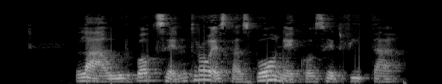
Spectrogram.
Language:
Esperanto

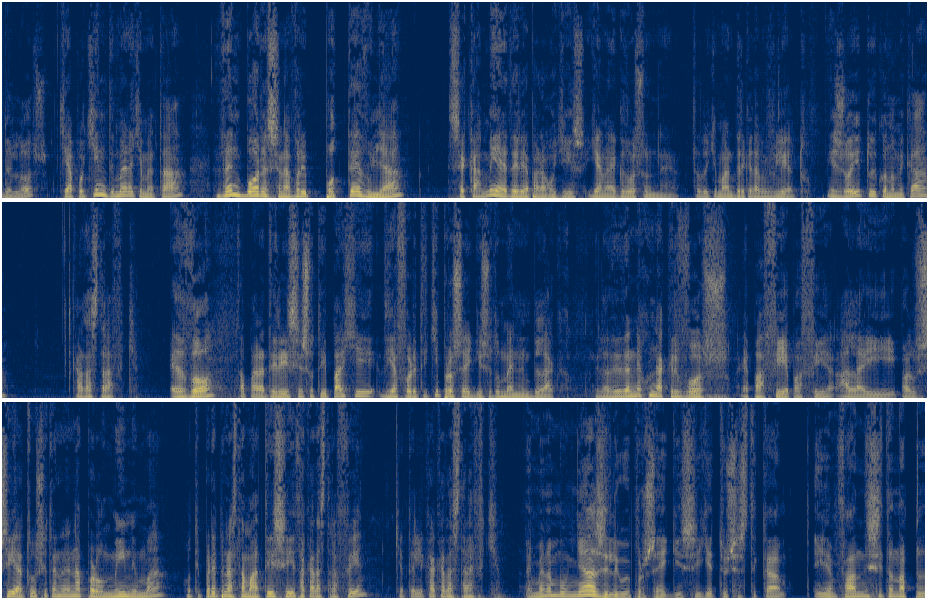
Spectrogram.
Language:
Greek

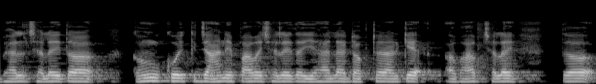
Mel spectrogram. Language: Maithili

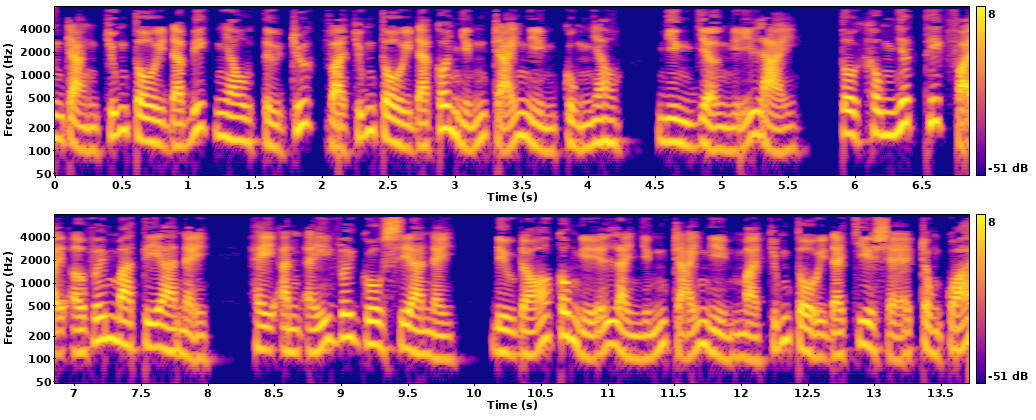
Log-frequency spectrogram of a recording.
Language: Vietnamese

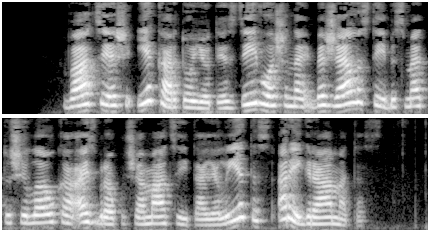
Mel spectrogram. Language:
Latvian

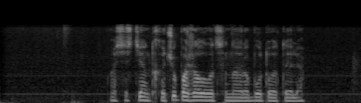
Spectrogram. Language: Russian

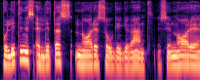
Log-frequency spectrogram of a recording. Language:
Lithuanian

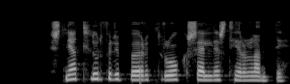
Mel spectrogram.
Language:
Icelandic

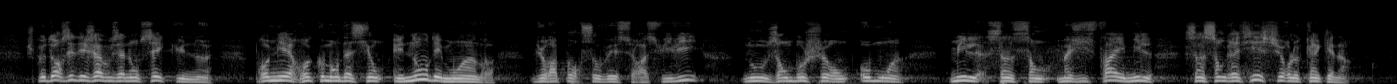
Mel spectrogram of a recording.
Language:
French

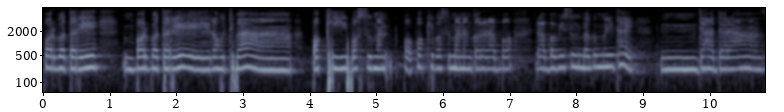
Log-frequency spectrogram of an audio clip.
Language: Odia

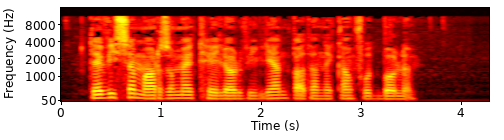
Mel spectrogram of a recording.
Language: Armenian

